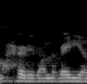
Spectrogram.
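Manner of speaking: ordinary delivery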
